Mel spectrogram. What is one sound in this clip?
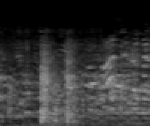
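A young woman talks into a phone close by.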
